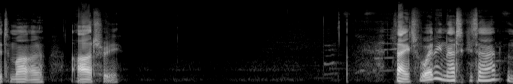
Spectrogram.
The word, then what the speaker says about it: Atri: it was AR whatever I'm still going to pronounce it arery because I do not have the tongue rolling Precision to to pronounce the r like that on the way home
